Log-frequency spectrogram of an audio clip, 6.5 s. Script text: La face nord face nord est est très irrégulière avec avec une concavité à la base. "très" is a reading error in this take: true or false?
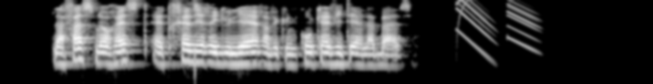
false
